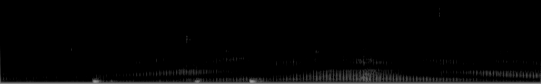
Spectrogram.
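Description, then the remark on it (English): Many Bible pages rustle and turn at once as listeners turn to Revelation 12:11–17 for the morning scripture reading, a soft, continuous papery wash with a few faint thumps and clicks scattered through it, and no one speaking. “It's nice to hear the pages rustle.”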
